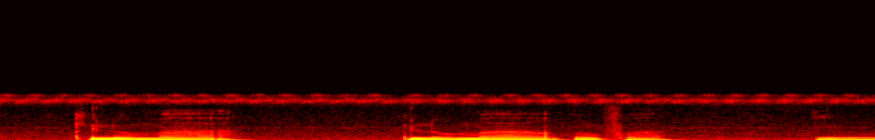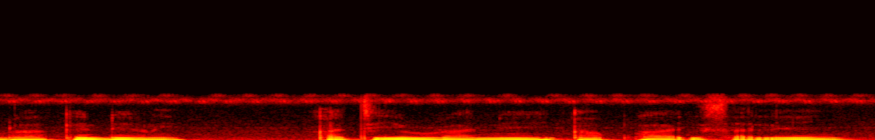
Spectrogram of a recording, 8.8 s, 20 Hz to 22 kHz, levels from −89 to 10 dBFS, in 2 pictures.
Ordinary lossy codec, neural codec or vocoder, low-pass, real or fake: none; none; 7.2 kHz; real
